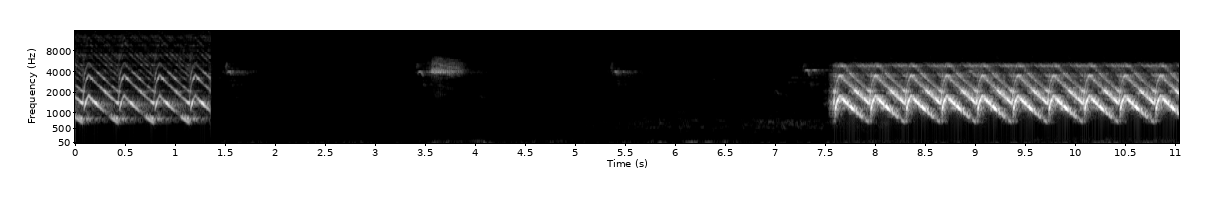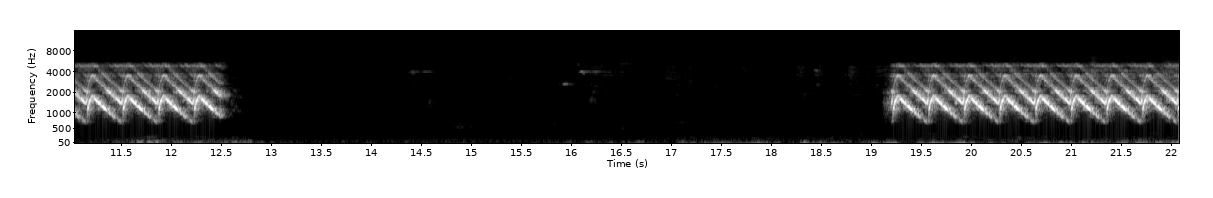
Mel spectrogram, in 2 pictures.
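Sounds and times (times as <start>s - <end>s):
siren alarm pitch sweeps: 0.0s - 1.4s, 7.6s - 12.6s, 19.2s - 22.0s.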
